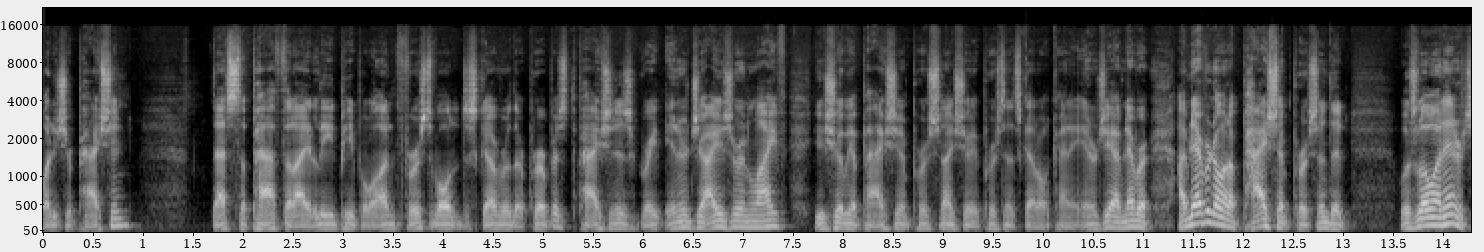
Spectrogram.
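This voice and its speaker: Talking at a very fast pace, a man with a very deep, low voice shows vocal fry and very wide pitch swings. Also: very clean recording, silent background. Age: 70s. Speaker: motivational speaker. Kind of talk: motivational talk. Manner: repetitive, stammering restarts.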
